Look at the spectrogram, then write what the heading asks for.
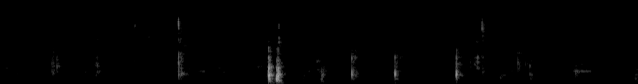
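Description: A person chewing food with irregular short mouth clicks and smacks. The loudest is a double smack a little under three seconds in.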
